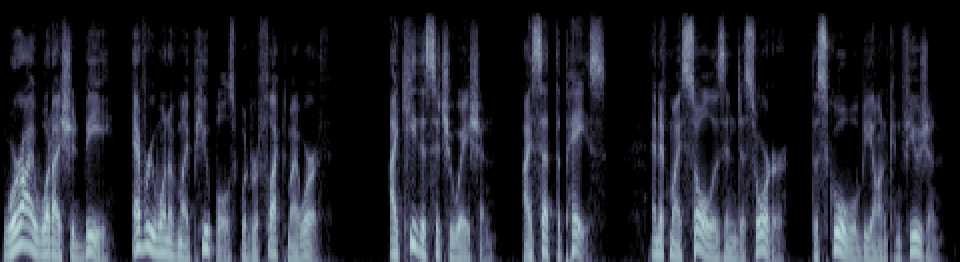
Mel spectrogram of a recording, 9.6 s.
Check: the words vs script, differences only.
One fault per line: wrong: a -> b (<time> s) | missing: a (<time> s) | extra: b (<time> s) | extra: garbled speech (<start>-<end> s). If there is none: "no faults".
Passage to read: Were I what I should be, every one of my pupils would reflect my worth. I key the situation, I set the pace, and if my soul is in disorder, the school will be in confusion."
wrong: in -> on (8.7 s)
